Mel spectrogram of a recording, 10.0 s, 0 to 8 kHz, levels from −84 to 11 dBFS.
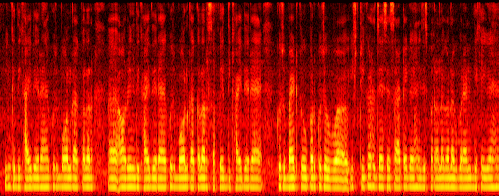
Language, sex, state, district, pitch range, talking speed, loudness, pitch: Hindi, male, Uttarakhand, Uttarkashi, 140-145 Hz, 250 wpm, -16 LUFS, 145 Hz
